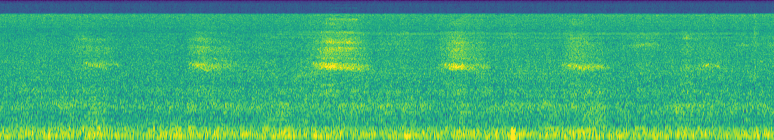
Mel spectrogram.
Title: Corgi dog snoring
